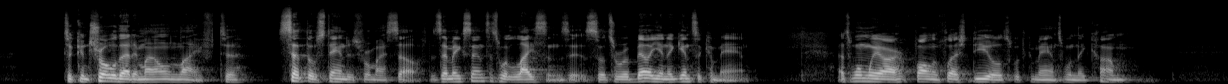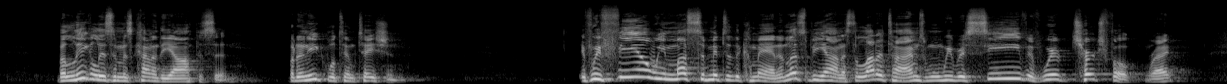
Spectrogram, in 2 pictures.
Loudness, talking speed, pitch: -22 LUFS, 185 wpm, 160 Hz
